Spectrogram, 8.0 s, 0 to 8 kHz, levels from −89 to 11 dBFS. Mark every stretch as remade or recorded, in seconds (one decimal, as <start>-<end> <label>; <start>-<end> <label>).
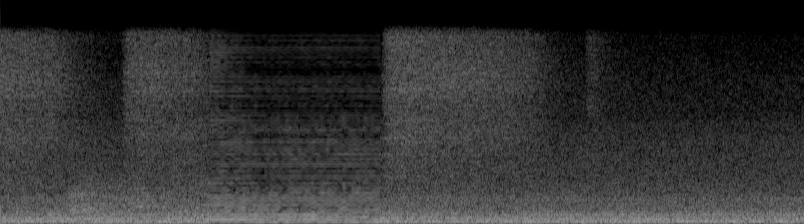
0.0-2.1 recorded; 2.1-3.8 remade; 3.8-8.0 recorded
